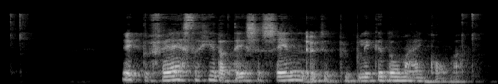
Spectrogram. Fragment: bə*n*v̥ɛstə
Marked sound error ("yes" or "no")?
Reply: yes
